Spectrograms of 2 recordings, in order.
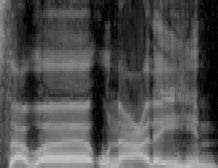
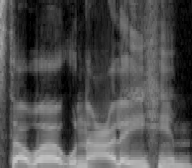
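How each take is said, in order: No difference in how they are said.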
